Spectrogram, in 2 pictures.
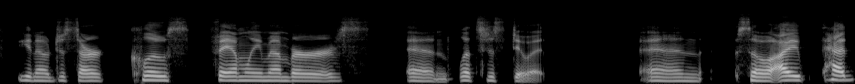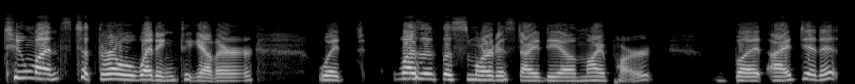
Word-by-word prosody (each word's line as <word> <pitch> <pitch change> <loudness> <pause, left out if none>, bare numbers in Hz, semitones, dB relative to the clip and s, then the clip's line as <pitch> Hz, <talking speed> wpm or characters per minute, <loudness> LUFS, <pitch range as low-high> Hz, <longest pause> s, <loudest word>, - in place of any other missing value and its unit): you 190 -1 -6
know, 175 -1 -4
just 180 +2 -12
our 170 -1 -1 0.3
close 195 -2 -3 0.2
family 185 -2 -1
members, 170 -2 -4 0.4
and 155 -7 -6
let's 185 -1 -5
just 180 -3 -11
do - - -5
it." - - -8 1.0
And 165 -3 -6 0.4
so 175 -4 -1
I 195 +3 +4 0.2
had 210 +1 +1
2 315 -2 +1
months 255 -2 +5
to - - +1
throw 240 -1 +6
a 215 - +4
wedding 200 -3 +3
together, 170 -2 0 0.6
which 200 -2 +1 0.5
wasn't 255 -1 +4
the 235 -2 +4
smartest 210 -3 0
idea 175 -1 +2
on 175 0 -2
my 180 0 +1
part, - - -5 0.8
but 180 -1 +3
I 185 +1 +3
did 225 -1 0
it. 270 - +1
185 Hz, 125 wpm, -22 LUFS, 170-215 Hz, 1.0 s, throw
